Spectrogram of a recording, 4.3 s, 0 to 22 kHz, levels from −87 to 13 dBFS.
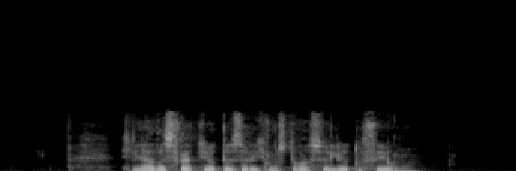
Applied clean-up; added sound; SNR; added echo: none; none; none; none.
